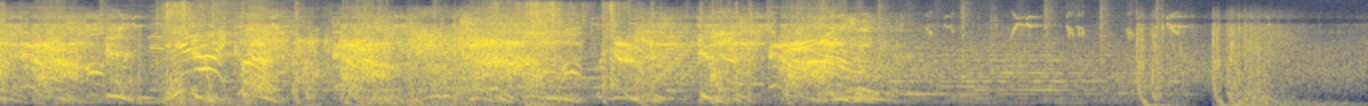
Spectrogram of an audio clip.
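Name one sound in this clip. Blows and slashes land with sharp thuds and whooshes in a fast fight.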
